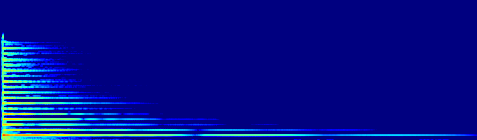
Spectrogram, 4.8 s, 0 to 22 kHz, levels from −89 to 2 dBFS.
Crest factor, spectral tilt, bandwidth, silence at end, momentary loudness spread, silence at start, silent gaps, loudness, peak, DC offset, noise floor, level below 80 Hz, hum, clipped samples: 24 dB; 1 dB/octave; 15.5 kHz; 2.05 s; 26 LU; 0 s; none; -29 LUFS; -8 dBFS; under 0.1%; -68 dBFS; -72 dBFS; none; under 0.1%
